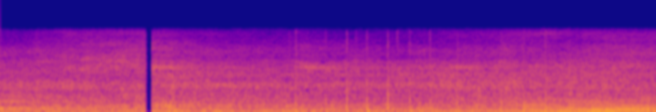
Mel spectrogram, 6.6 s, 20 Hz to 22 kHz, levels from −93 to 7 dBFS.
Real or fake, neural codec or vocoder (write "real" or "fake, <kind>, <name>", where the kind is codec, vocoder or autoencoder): fake, codec, DAC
